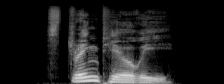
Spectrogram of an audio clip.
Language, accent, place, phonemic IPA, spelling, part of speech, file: German, Germany, Berlin, /ˈstʁɪŋteoˌʁiː/, Stringtheorie, noun, De-Stringtheorie.ogg
- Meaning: string theory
